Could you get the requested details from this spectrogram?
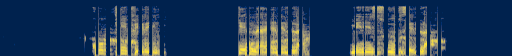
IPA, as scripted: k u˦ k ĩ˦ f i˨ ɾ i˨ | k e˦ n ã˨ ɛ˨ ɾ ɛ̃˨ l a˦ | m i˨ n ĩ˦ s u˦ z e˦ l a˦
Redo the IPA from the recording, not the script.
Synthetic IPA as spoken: k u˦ k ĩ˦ f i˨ ɾ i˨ | k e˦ n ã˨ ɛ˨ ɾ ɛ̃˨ l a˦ | m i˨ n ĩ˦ s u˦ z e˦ l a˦

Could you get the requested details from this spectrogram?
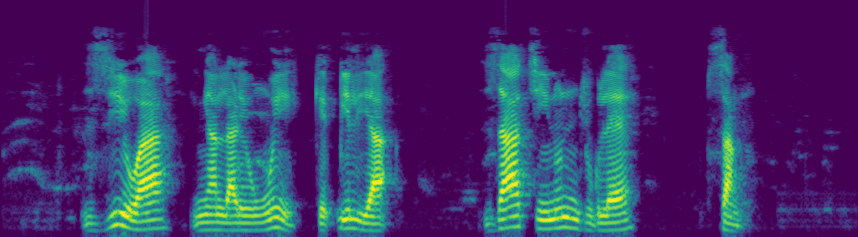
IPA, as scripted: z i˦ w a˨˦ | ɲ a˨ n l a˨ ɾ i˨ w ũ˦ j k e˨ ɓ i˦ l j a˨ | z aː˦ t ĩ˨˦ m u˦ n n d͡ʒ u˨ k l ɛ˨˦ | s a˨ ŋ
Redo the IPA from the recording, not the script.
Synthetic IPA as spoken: z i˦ w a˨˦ | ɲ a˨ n l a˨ ɾ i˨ w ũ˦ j k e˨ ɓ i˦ l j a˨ | z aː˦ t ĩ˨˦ n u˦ n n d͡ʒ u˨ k l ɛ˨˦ | s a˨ ŋ

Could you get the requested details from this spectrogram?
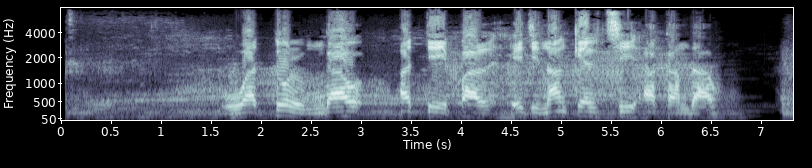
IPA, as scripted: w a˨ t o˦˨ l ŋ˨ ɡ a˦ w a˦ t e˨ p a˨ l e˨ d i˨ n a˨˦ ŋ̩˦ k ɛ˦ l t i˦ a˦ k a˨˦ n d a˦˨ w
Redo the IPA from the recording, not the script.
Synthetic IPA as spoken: w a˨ t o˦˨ l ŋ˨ ɡ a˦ w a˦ t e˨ p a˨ l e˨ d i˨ n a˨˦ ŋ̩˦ k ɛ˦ l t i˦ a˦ k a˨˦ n d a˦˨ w

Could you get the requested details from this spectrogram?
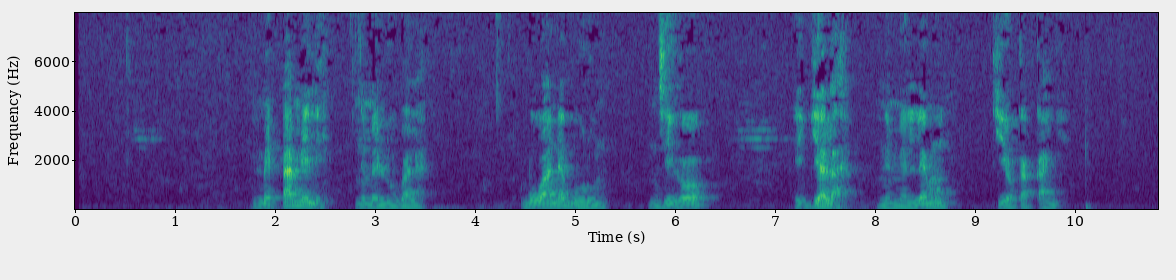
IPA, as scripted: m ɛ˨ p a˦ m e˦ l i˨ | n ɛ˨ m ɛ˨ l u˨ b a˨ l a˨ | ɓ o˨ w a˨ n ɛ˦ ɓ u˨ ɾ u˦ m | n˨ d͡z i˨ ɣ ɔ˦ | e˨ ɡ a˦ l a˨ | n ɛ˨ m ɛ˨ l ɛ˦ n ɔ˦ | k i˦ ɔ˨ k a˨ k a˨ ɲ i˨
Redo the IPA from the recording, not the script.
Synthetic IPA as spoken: m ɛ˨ p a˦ m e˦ l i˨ | n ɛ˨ m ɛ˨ l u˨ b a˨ l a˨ | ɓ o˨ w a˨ n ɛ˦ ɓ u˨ ɾ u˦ m | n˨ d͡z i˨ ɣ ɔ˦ | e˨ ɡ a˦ l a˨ | n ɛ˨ m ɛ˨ l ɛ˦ m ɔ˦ | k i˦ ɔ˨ k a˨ k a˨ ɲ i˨

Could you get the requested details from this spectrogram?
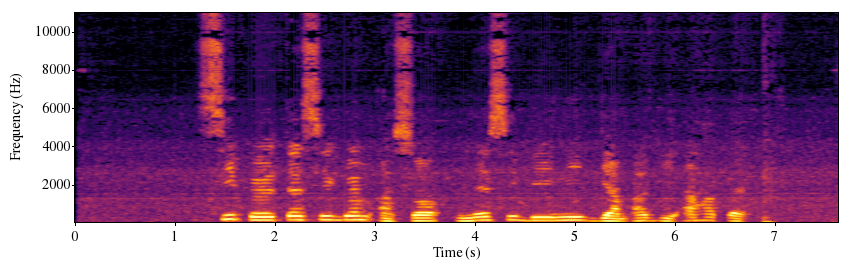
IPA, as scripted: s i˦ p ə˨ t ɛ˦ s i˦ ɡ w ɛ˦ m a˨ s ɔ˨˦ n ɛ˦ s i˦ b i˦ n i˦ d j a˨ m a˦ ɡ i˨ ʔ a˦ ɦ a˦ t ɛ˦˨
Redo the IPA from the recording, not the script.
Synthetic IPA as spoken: s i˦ p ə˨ t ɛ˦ s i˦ ɡ w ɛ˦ m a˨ s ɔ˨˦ n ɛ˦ s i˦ b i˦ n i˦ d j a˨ m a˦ ɡ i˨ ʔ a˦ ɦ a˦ p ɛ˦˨

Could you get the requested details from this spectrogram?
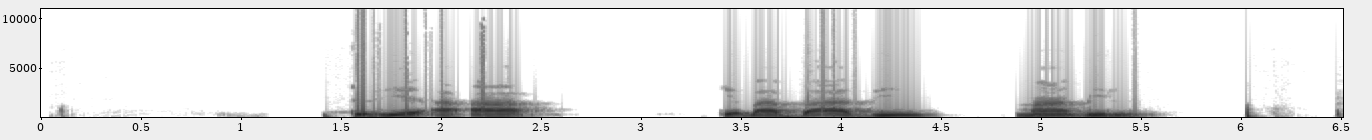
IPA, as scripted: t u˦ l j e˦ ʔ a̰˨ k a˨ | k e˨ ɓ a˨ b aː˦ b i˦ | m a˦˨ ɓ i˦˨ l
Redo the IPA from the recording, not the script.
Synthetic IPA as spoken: t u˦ l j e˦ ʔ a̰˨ ʔ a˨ | k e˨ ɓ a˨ b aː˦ b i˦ | m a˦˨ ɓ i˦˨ l

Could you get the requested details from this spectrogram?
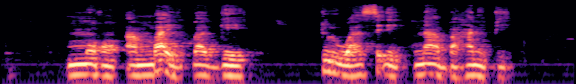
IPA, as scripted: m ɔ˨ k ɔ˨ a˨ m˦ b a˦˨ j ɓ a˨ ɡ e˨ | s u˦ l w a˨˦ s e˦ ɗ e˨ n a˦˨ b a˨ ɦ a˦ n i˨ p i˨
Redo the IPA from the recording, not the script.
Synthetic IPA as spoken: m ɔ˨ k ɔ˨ a˨ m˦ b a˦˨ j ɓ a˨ ɡ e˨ | t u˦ l w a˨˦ s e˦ ɗ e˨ n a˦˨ b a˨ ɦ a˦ n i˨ p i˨

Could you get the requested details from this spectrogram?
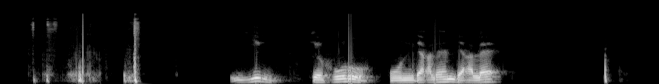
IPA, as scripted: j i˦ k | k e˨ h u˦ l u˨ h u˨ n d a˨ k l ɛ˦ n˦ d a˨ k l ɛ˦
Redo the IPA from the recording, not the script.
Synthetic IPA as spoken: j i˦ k | k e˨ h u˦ ɾ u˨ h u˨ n d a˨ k l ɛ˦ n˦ d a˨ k l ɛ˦

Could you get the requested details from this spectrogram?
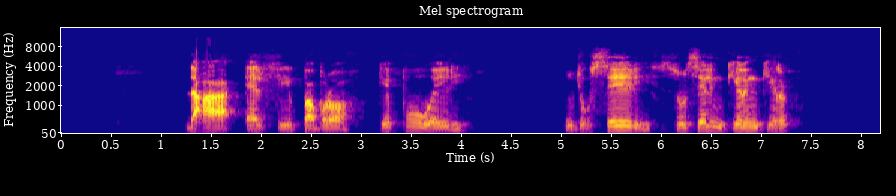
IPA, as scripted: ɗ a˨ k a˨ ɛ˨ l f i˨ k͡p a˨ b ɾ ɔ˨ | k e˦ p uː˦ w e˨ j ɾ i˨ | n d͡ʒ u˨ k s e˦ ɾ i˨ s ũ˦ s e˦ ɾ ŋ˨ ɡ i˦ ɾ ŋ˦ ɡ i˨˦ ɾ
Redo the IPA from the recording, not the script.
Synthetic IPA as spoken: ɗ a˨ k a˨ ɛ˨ l f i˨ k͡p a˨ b ɾ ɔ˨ | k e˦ p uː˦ w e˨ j ɾ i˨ | n d͡ʒ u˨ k s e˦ ɾ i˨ s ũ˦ s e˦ l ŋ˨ ɡ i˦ ɾ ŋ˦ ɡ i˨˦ ɾ

